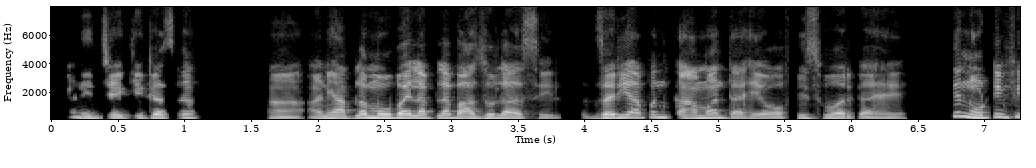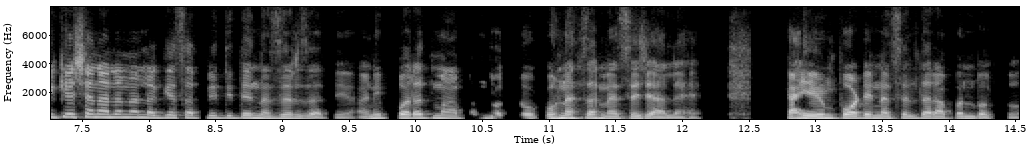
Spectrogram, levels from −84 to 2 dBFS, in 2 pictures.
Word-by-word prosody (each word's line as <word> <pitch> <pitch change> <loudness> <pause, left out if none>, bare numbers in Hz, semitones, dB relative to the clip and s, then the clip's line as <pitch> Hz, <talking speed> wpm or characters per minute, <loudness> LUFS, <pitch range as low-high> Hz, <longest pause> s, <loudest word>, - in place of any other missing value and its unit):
आणि 125 +3 0
जे 130 +1 +2
की 150 - -3
कसं 155 +1 +1 0.6
हां 110 -2 -3
आणि 130 +3 +2
आपला 145 +3 +2
मोबाईल 165 0 +6
आपल्या 160 0 +2
बाजूला 145 +1 +2
असेल, 105 -6 -4 0.3
जरी 145 +7 +5
आपण 200 +2 0
कामात 160 +3 +1
आहे 120 0 -2
ऑफिस 115 +4 -4
वर्क 130 -1 0
आहे, 100 -1 -4 0.4
ते 285 - -2
नोटिफिकेशन 235 +1 +1
आलं 220 -1 +1
ना 215 - -2
लगेच 190 -1 -3
आपली 170 -2 -4
तिथे 165 0 -2
नजर 135 -3 0
जाते 100 -3 -5
आणि 120 +8 -2
परत 155 +1 +1
मग 155 -1 0
आपण 140 +1 -8
बघतो 120 -1 -5
कोणाचा 150 +1 +3
मेसेज 130 -2 0
आला 105 -3 -1
आहे. 100 -1 -9 0.7
काही 145 +2 +5
इम्पोर्टंट 145 0 +3
असेल 140 +1 -2
तर 140 -1 +1
आपण 130 0 -2
बघतो. 105 -3 -6
145 Hz, 175 wpm, -21 LUFS, 125-160 Hz, 0.7 s, मोबाईल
